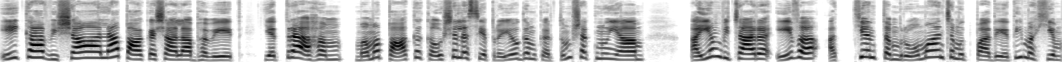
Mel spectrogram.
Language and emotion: Sanskrit, happy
